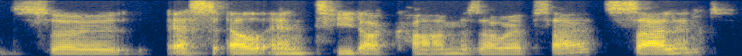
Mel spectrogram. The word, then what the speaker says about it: SLNT: Silent is how it's said.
